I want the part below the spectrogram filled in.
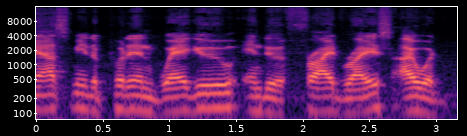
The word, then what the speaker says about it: Wagyu: Wagyu, yep.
